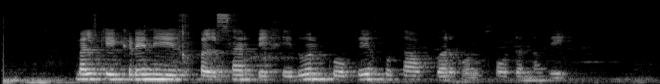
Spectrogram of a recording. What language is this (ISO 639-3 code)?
pus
